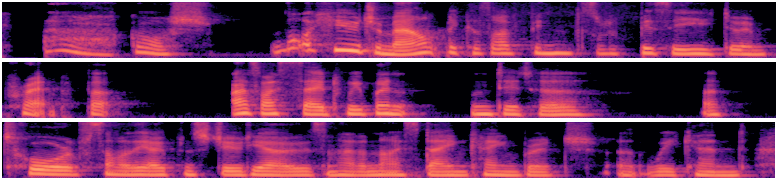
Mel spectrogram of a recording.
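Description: A woman with an English accent speaks at a moderate pace with lively intonation. Her fairly low voice is somewhat breathy, with a dark, mellow tone. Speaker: textile artist, podcast co-host. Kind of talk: casual chat.

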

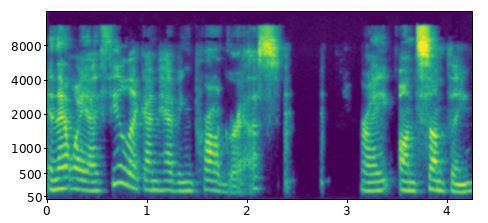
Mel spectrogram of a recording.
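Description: Against a quiet background, a woman with a fairly low voice speaks at a moderate pace with ordinary pitch variation in an unremarkable speaking voice. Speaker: podcast moderator. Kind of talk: casual chat.

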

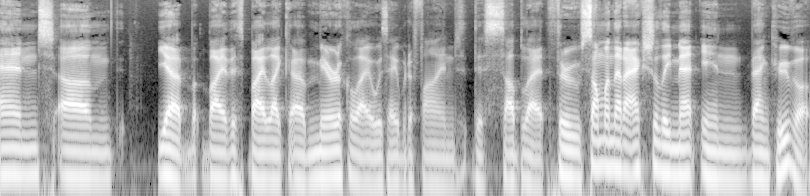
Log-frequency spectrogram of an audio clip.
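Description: A man with an Australian accent speaks at a moderate pace. His very deep, low voice keeps a fairly even intonation. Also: very clean recording, silent background. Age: 30s. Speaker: content creator. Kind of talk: casual chat. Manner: sarcastic, joking.

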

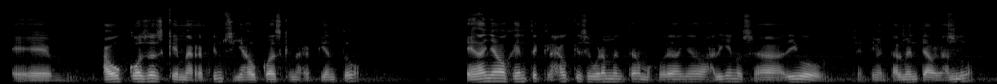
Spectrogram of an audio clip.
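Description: An unremarkable speaking voice from a man at medium pitch, with fairly even intonation and a fairly quick pace. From Mexico, Sinaloa (Los Mochis). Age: 20s. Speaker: content creator. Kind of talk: casual chat. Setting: café in Mérida.

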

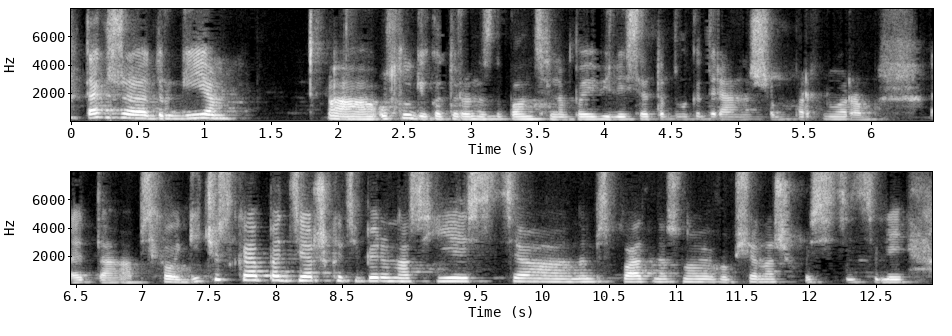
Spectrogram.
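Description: Using lively intonation, a woman with medium pitch and a plain, everyday voice talks at a moderate pace. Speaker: social entrepreneur, senior centre representative. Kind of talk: panel discussion.

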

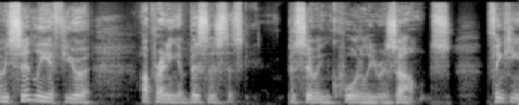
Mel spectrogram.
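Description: A man with a medium-pitched, somewhat breathy voice talks at a very fast pace. His pitch varies in an ordinary way. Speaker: podcast co-host. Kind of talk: casual chat. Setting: studio.

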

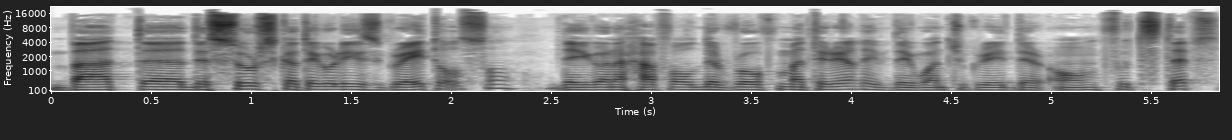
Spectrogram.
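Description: A man speaks at a medium pitch and a fairly quick pace with a Spanish accent. The recording is very clean, with a silent background. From Chile. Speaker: sound designer. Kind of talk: interview.

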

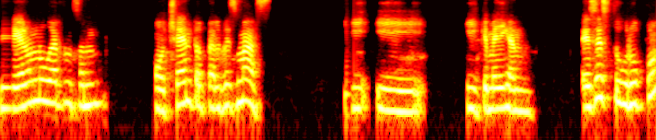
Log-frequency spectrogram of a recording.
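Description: In a dry, close recording with no echo, a woman speaks fairly slowly at a fairly high pitch, with ordinary pitch variation and long, frequent pauses. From Mexico, Coahuila. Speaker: karate teacher. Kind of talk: interview.

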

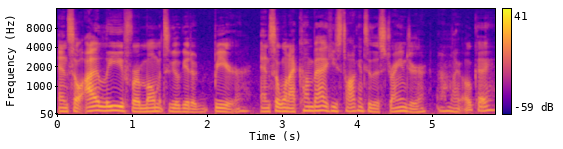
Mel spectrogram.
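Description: A man's plain, everyday voice, medium in pitch, with fairly even intonation, a fairly quick pace and hardly any pauses. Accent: American. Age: 20s. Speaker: podcast host. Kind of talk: casual monologue.

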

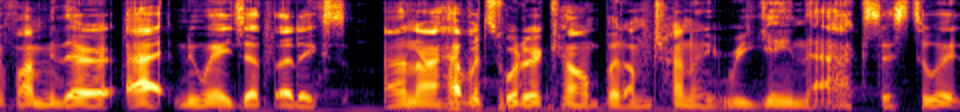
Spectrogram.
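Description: Music plays in the background. A man with a fairly low pitch talks at a very fast pace. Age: 20s. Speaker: strength coach and podcast host. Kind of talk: casual chat. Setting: studio.

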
